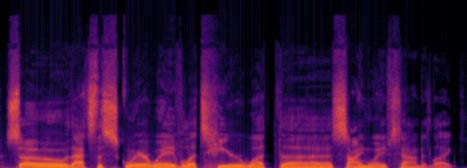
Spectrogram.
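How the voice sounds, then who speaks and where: A man giving a casual software tutorial, thinking aloud in an informal way as he demonstrates. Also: mid-range voice, takes it slowly, faint music behind. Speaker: music producer demonstrating software.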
